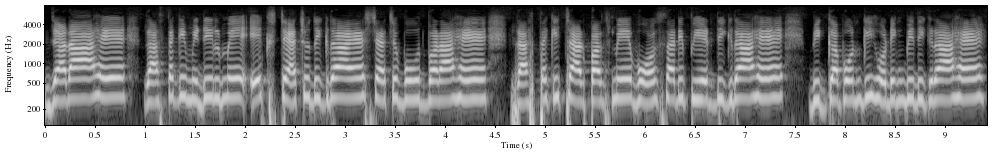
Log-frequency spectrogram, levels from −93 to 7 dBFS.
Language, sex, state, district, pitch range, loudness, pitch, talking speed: Hindi, female, Bihar, Darbhanga, 275-295 Hz, -15 LUFS, 285 Hz, 240 wpm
